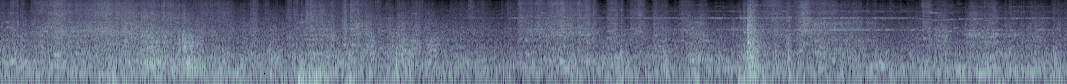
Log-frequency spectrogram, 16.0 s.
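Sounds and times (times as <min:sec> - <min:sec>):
high-pitched wheel squeal: 0:07.6 - 0:16.0.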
